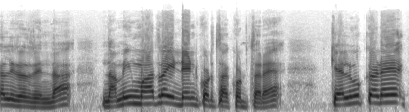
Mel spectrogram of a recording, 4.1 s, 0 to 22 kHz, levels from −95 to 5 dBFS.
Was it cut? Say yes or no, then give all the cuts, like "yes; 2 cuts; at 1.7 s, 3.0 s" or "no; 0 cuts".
no; 0 cuts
